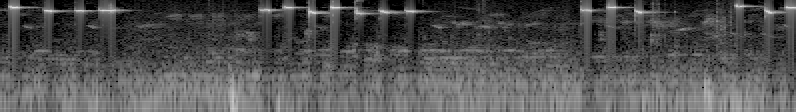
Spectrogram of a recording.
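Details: Kemade giving vigorous 'cit' calls, used as a lure to make other birds answer: sharp, very high chips in quick bursts of three to five, with pauses between groups and a couple of faint low knocks.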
